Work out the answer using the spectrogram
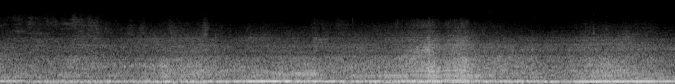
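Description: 2018 Renault Mégane RS's 1.8-litre turbocharged four-cylinder engine running steadily while the car drives along, with road and tyre noise underneath.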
